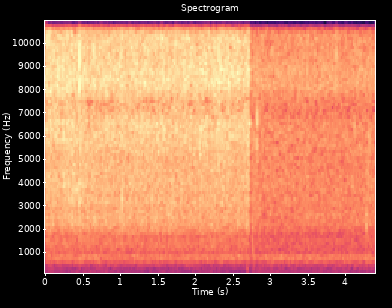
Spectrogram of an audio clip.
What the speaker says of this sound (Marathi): कांदा दोन ते तीन मिनिटासाठी छान असा परतून घ्यायचा आहे मिरची सॉफ्ट पडेपर्यंत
